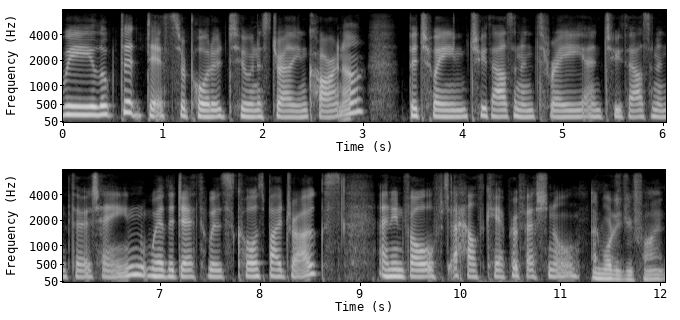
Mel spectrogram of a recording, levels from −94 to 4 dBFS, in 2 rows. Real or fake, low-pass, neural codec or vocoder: fake; 7.2 kHz; autoencoder, 48 kHz, 128 numbers a frame, DAC-VAE, trained on Japanese speech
